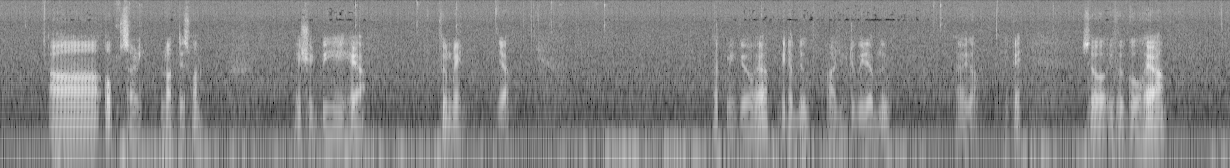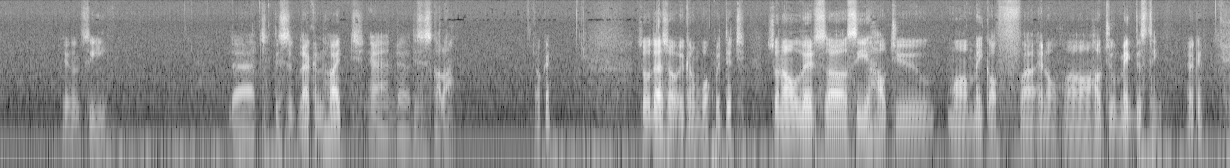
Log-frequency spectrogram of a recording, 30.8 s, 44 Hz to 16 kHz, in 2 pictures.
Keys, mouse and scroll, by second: 0.0 click, 1.6 ctrl+click, 2.6 ctrl+x, 3.1 ctrl+click, 3.8-6.3 drag, 6.6 click, 7.2 shift+a, 7.5 shift+click, 9.6 b, 9.7 w, 10.2 Return, 11.7 click, 12.4-13.0 scroll up 2, 13.0 click, 13.3 ctrl+space, 13.7 ctrl+scroll up 2, 14.1 scroll down 2, 14.5 middle click, 14.6 click, 14.9 scroll up 1, 15.5 ctrl+space, 16.1 ctrl+scroll up 3, 16.5 click, 18.6 click, 19.8 m, 20.9 m, 21.7 m, 22.7 m, 23.5-24.4 scroll down 2, 24.6 click, 25.0-26.4 scroll down 1, 26.4 click, 26.8 click, 28.1 click.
